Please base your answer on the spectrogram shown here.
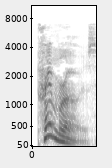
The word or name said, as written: primrose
